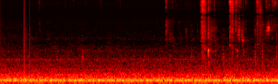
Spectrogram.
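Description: A small plastic soap-dispenser-style hand pump being pressed, giving several quick clicks and wet squelches in the second half as it draws water up through saturated sand. A steady low hum runs underneath.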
